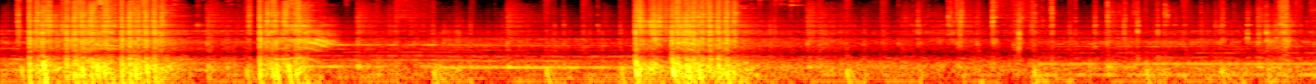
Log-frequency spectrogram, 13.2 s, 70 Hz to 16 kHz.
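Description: Light machine gun firing in Call of Duty Black Ops 6, rapid full-auto bursts that come in loud clusters separated by pauses, with a low game hum underneath.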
